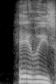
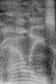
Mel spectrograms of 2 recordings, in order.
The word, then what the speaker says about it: Halley: I'm wrong this is Haley's Comet right or Halley's Comet as as is more properly pronounced no no this is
